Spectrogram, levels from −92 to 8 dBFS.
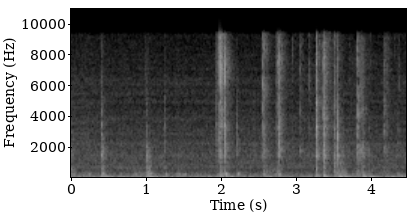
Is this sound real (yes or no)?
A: yes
